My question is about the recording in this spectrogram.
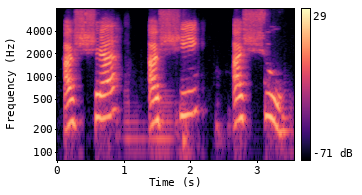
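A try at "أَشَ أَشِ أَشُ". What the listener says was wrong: Asya. Bibirnya jangan ikut-ikutan. Asya, ashi, ashu. Kecuali doma.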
